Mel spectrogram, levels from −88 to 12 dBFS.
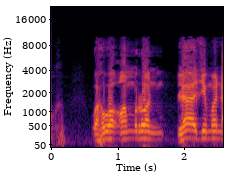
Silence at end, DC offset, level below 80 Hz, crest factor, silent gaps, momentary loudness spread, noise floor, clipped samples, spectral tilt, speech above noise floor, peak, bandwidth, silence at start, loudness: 0 s; under 0.1%; -50 dBFS; 14 dB; none; 7 LU; -42 dBFS; under 0.1%; -4.5 dB/octave; 26 dB; -4 dBFS; 10.5 kHz; 0.1 s; -16 LUFS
